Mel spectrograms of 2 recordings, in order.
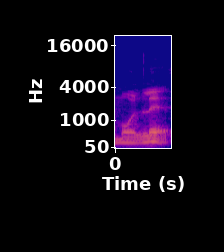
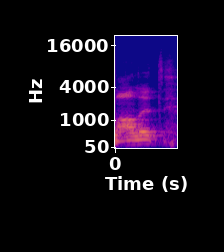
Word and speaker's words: Mollit: Oh, I have to say it like that, mollit. Yes, not mollet.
